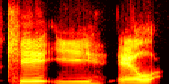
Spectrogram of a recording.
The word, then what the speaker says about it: Ceilidh: So like how do you spell it? Kelly or K? No, so it's Kelly.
